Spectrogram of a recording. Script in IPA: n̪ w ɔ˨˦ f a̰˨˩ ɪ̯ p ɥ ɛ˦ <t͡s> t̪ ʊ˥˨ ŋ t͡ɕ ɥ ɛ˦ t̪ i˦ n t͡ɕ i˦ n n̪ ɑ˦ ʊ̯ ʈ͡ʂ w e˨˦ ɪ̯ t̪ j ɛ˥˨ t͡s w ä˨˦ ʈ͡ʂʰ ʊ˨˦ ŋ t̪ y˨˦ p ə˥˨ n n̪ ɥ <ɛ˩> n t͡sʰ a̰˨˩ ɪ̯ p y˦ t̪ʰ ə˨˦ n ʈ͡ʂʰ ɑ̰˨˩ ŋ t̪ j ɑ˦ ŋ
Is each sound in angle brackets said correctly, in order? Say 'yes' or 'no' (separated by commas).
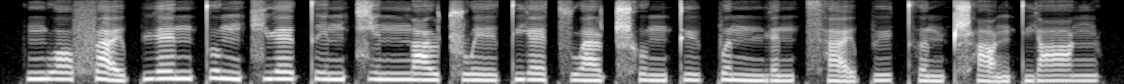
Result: no, yes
